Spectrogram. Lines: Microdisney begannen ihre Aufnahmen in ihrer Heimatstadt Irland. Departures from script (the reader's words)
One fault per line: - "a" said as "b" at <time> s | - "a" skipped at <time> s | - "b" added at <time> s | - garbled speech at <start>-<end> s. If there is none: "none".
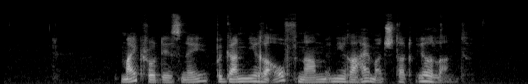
none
